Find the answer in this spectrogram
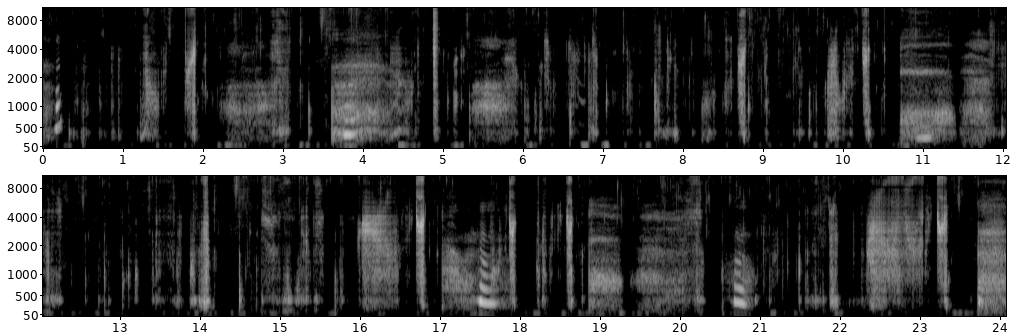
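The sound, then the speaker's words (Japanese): Wet sucking and chewing on a puffy turtle-shaped treat, with many soft crunches, smacks and squishy clicks in an irregular rhythm, faint and continuous throughout. “ぷっくりカメさん。かわいいな。少ししゃぶっちゃおう。”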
